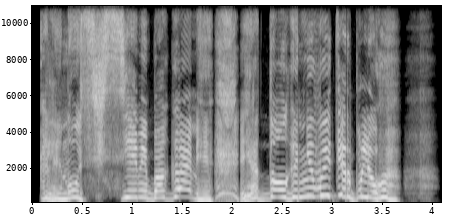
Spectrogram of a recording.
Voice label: going to die, russian; Producer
